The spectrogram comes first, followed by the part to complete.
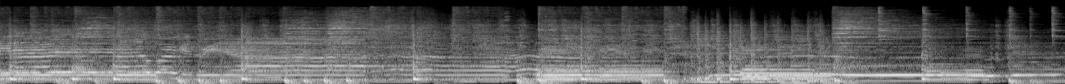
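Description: A small rock band playing an instrumental passage: lead guitar holding long notes, some of them bent in pitch, over rhythm guitar and a drum kit.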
